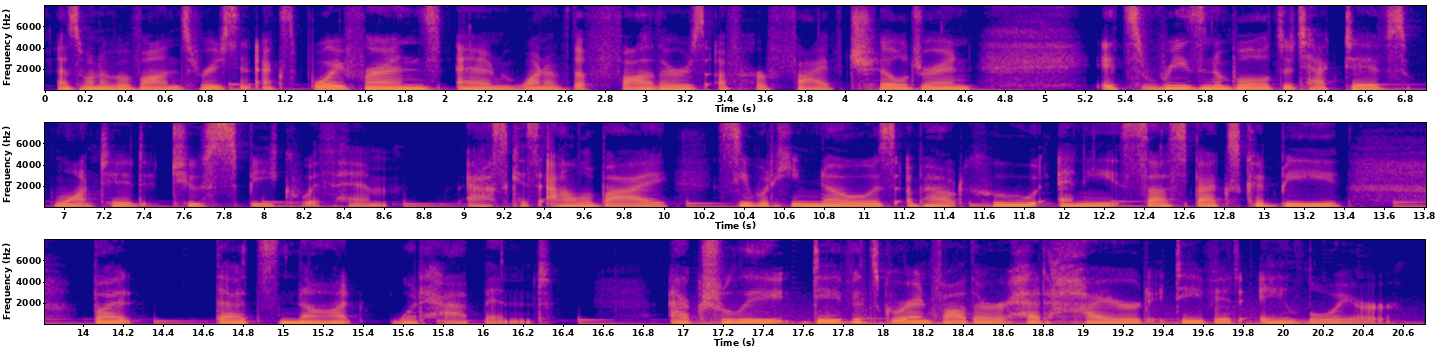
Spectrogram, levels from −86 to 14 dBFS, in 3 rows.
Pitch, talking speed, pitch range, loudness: 170 Hz, 145 wpm, 155-180 Hz, -21 LUFS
